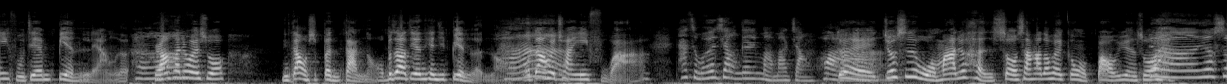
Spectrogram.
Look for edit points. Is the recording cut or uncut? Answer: uncut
